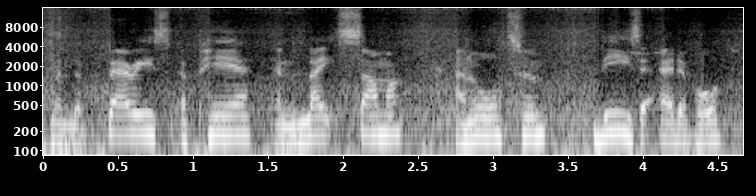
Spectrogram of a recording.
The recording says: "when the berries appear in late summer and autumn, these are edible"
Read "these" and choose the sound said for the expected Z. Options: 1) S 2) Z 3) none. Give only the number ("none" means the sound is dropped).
2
